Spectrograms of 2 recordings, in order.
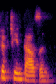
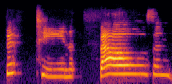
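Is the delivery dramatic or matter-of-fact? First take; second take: matter-of-fact; dramatic. First: It is said plainly and matter-of-factly. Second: It is said with exaggerated dramatic effect. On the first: "Just like that. very matter of fact" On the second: "for effect for the audience, that's how I said it"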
